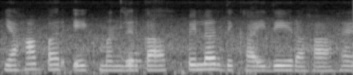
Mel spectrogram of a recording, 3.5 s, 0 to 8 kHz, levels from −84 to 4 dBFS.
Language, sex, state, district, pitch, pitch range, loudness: Hindi, male, Madhya Pradesh, Katni, 195 Hz, 190-210 Hz, -17 LUFS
